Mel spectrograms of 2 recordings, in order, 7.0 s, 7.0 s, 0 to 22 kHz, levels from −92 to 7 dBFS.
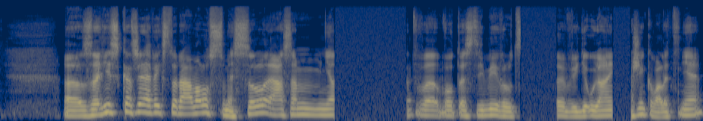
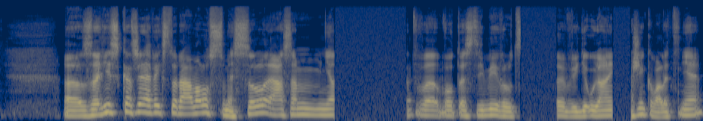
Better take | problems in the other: neither | audio cutting out; at 3.5 s for 0.5 s, at 5 s and at 6 s; the same in both

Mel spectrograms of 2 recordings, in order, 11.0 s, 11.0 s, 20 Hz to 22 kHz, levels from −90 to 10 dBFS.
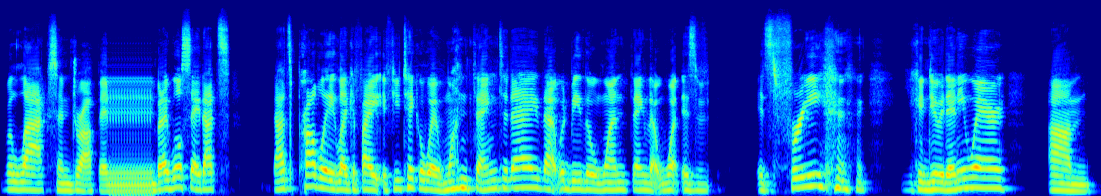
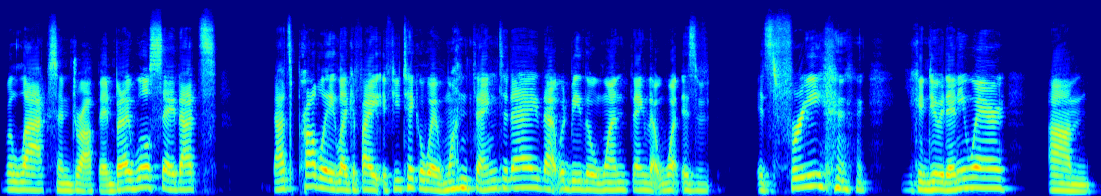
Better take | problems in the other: second | audio freezing; at 1 s

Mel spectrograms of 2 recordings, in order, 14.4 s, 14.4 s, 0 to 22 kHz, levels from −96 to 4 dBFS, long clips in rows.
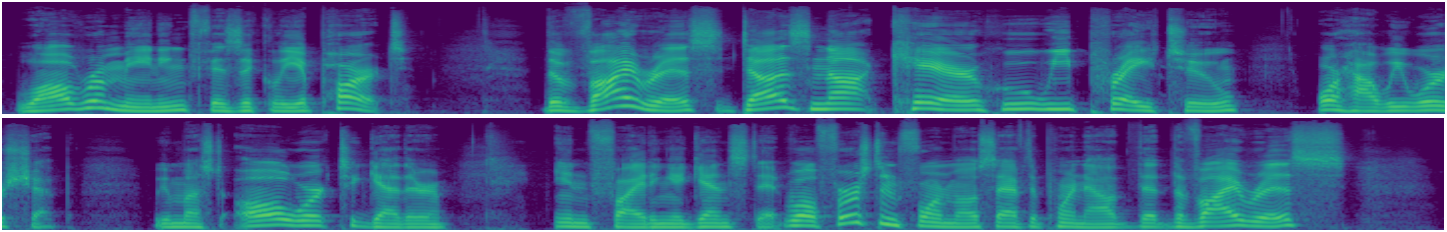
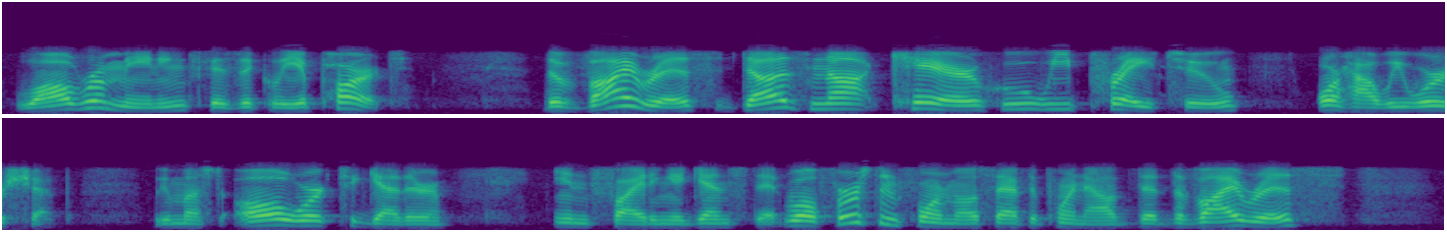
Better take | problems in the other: first | phone-call audio; nothing above 3.5 kHz

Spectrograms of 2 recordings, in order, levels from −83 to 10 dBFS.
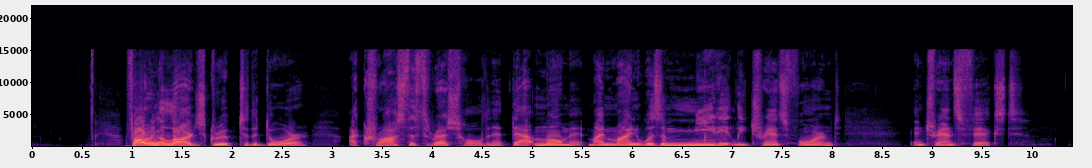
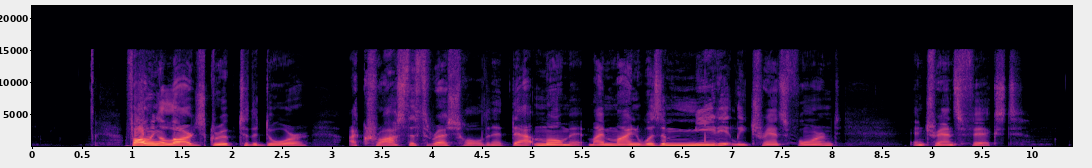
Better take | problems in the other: second | distortion; slight; 10 dB below the speech

